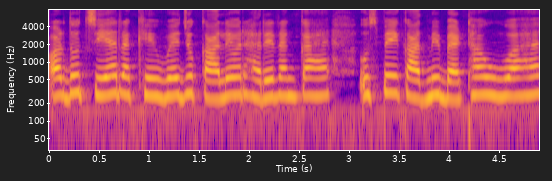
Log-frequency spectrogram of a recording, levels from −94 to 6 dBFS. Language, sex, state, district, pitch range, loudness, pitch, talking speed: Hindi, female, Bihar, Katihar, 265-280 Hz, -16 LUFS, 270 Hz, 210 wpm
